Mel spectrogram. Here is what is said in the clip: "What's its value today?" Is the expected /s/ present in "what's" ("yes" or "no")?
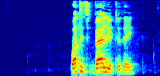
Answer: no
